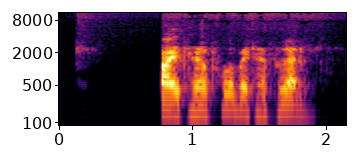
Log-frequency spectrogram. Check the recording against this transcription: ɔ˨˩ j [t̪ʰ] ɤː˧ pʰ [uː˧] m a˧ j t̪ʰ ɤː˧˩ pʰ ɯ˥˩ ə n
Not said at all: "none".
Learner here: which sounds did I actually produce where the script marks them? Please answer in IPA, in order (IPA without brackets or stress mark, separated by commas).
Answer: t̪ʰ, uː˥˩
